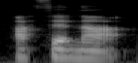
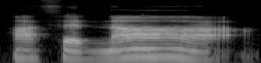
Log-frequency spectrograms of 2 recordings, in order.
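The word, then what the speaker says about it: Ἀθηνᾶ: Athena. Okay, so whenever you see this one, there is a raising of the intensity of the sound and the declining. Athena. So also indicates the stress.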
